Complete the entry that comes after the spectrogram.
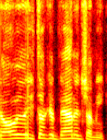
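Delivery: high, whiny mock of the hater's line; mocking the troll. Vlogger parrots the troll's complaint, whiny sneer. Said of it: "jump back on YouTube".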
